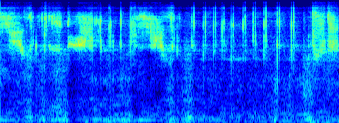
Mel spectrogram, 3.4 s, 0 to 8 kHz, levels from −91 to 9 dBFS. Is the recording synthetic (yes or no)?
yes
